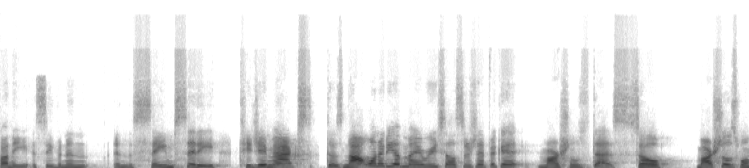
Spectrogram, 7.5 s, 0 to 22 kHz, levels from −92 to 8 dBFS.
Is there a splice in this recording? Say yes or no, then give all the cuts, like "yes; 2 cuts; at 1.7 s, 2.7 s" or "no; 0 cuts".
yes; 3 cuts; at 2.3 s, 3.2 s, 3.9 s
